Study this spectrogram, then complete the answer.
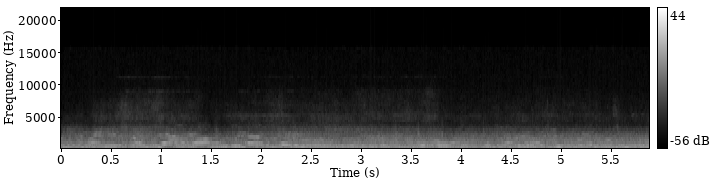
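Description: A crowd of people talk and murmur close by.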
